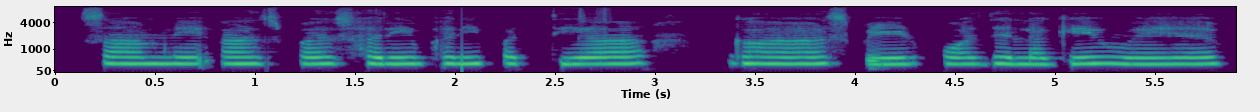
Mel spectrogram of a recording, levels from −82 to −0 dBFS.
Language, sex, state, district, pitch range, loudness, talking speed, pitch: Hindi, female, Chhattisgarh, Bastar, 270-280 Hz, -29 LUFS, 100 wpm, 275 Hz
